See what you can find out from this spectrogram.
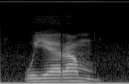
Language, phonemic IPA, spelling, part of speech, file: Tamil, /ʊjɐɾɐm/, உயரம், noun, Ta-உயரம்.ogg
- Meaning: 1. height 2. altitude 3. elevation, eminence, loftiness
